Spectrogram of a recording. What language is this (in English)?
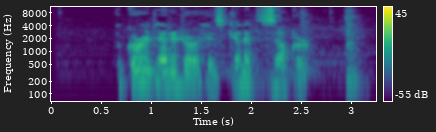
English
